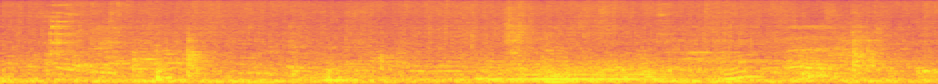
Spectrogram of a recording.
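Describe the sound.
Food sizzles steadily on a teppanyaki griddle at 初魚鐵板 (Chu Yu Teppanyaki), a dense, continuous crackle and hiss lasting the whole stretch, with occasional soft scrapes and faint murmuring voices in the background.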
